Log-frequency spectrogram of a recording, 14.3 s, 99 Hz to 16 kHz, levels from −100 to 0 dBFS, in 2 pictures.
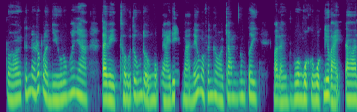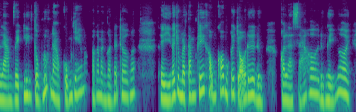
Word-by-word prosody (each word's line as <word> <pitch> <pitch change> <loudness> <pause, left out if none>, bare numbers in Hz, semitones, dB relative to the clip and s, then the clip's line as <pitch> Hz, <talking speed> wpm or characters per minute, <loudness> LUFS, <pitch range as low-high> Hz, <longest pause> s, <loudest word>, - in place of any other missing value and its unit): Trời 185 - 0
ơi! 185 +2 +1
Tính 230 +3 -1
ra 245 - +1
rất 280 +1 -1
là 210 - +3
nhiều 175 0 0
luôn 195 +3 -1
á 245 - +1
nha, 210 -6 0 0.3
tại 180 0 +8
vì 165 -2 +2
thử 180 -2 0
tưởng 210 0 0
tượng 175 -3 +1
một 170 0 -1
ngày 170 -3 -1
đi 195 - +3
mà 175 -2 -3
nếu 190 +9 +1
mà 230 - 0
phải 205 0 -1
ngồi 185 -5 -1
trong 190 -1 -1
công 200 -1 -3
ty, 190 -2 0 0.3
gọi 170 - +1
là, 165 - 0 0.2
quần 185 -1 +3
quật, 190 -1 +5
quần 175 -2 +1
quật 175 +1 +2
như 220 - +8
vậy, 165 -6 0
ờ, 180 0 +3
làm 165 -2 0
việc 170 0 0
liên 210 -1 +1
tục 180 0 -1
lúc 260 +4 0
nào 205 -7 0
cũng 180 +4 -2
dán 235 +3 -1
mắt 300 +1 -14
vào - - -4
cái 210 - -3
màn 190 -4 -3
hình 170 -2 -3
hết 190 - -3
trơn 205 -2 -1
á, 225 - -1 0.5
thì 175 -1 +3
nói 200 - +2
chung 220 -3 +2
là 200 - +4
tâm 200 +1 -1
trí 245 +5 +3
không 250 -5 -1
có 250 - +3
một 225 - -1
cái 230 0 0
chỗ - - +4
để 215 +2 +3
được, 165 -3 -2 0.4
gọi 175 0 +1
là, 160 -1 -1
xả 165 +3 -4
hơi, 235 -2 -1
được 170 - -2
nghỉ 165 -2 0
ngơi. 230 0 +1
190 Hz, 300 wpm, -22 LUFS, 175-215 Hz, 0.5 s, tại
